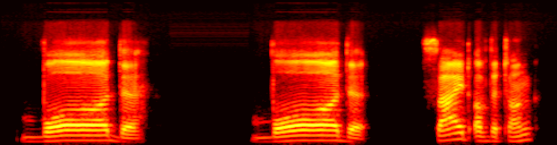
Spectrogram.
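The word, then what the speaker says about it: ض: Bod, bod, bod. Side of the tongue touching the side of the top back teeth, the top molars.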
